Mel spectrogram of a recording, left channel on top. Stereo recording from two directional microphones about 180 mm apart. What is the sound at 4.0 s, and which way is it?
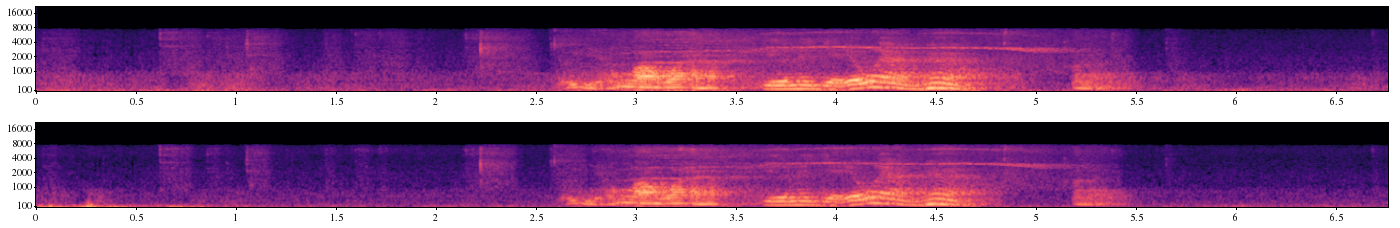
Speech, 10° left (ahead or behind).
